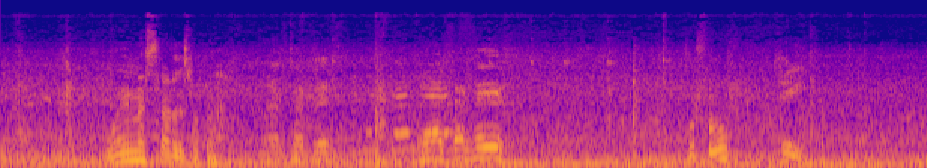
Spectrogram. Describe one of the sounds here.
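A man talks nearby in a casual voice.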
